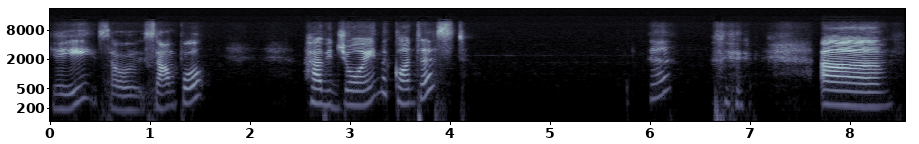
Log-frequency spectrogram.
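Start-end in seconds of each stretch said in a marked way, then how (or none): 2.6-4.2 "contest" climbs at the end; rising intonation. Shown as a demonstration. Teacher gives a yes-no example, rising intonation. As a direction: let "contest" lift up as a yes-no question. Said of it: "we have the rising intonation".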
